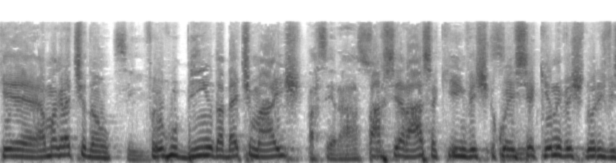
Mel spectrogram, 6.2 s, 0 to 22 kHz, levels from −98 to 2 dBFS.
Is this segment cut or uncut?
uncut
